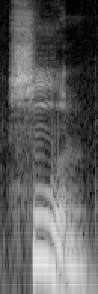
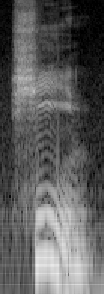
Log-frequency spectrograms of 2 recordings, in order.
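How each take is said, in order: No difference in how they are said.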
